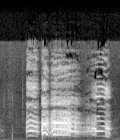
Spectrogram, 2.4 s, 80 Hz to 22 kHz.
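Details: Red junglefowl rooster, an F2 bird, crowing once: a loud, harsh, ringing multi-part crow lasting under two seconds, with a strained middle section and a clipped ending, in otherwise quiet surroundings.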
